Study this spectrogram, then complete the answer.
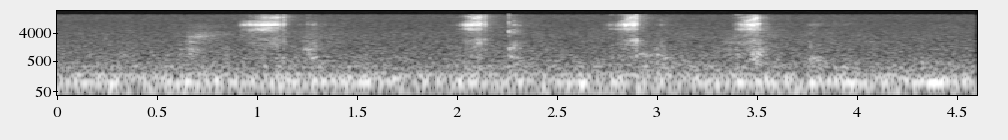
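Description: Scissors snip through fabric in short cuts.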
